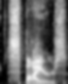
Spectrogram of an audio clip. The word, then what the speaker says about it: Spires: Spires would be how you say the last name.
